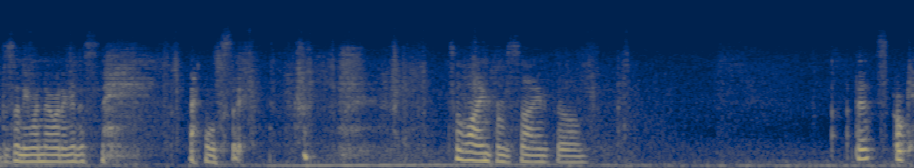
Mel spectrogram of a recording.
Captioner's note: laughs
